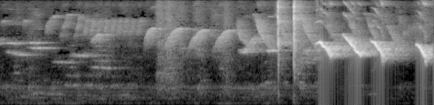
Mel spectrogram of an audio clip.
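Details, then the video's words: Magpie-robin song used to stimulate a quiet bird: soft whistles and buzzy notes at first, a couple of clicks, then four loud, clear downslurred whistles repeated in quick succession. "Pancingan Murai DIAM Agar Rajin Bunyi"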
